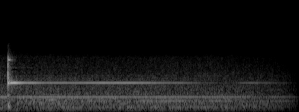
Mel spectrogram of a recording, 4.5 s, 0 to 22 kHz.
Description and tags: I couldn't find any real and free glockenspiel sounds,so I recorded my own on my Sonor G30 glockenspiel with my cell phone...then I manipulated the samples with Cubase.I hope you like them and do whatever you want with them!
